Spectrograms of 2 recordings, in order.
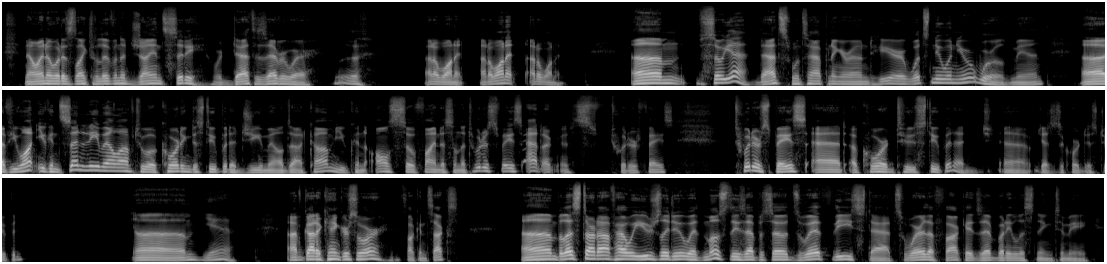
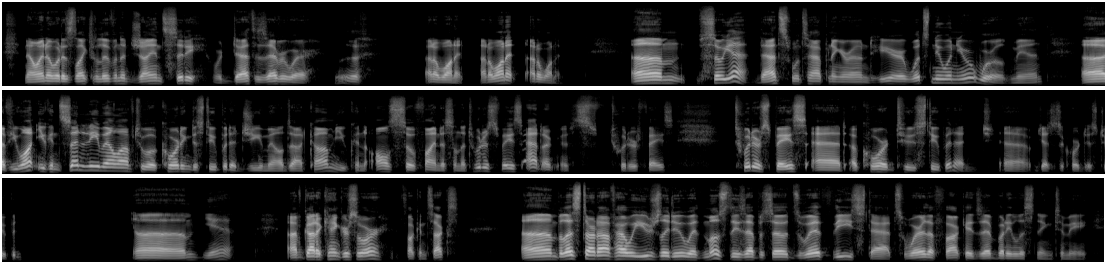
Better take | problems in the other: first | thin; somewhat; fading below 350 Hz

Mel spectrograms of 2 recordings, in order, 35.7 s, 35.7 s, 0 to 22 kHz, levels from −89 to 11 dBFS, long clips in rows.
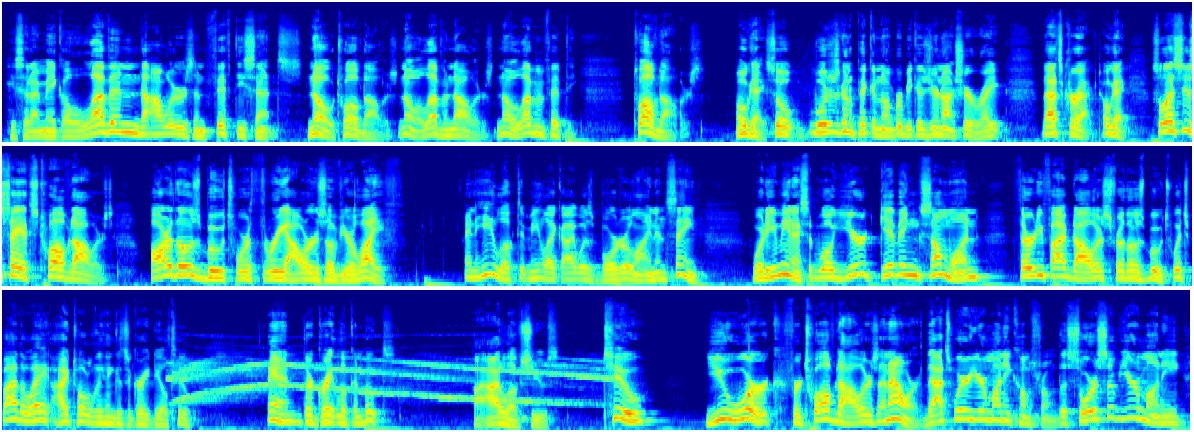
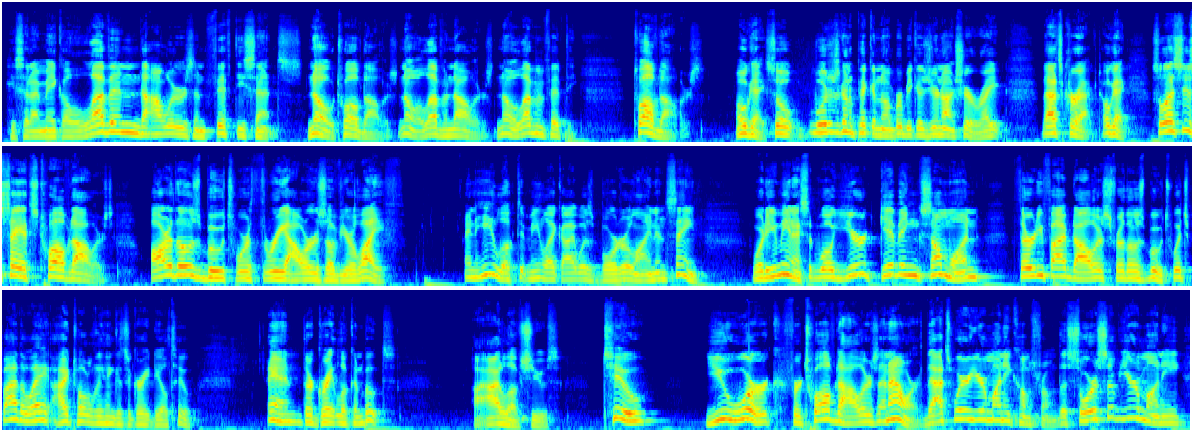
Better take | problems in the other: second | siren; faint; from 25 to 30 s; peak 10 dB below the speech

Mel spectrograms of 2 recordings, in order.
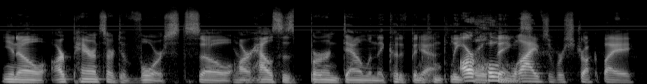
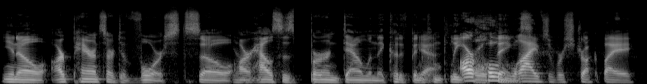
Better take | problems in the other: second | high-pitched whine; faint; throughout; 6 kHz, 30 dB below the speech

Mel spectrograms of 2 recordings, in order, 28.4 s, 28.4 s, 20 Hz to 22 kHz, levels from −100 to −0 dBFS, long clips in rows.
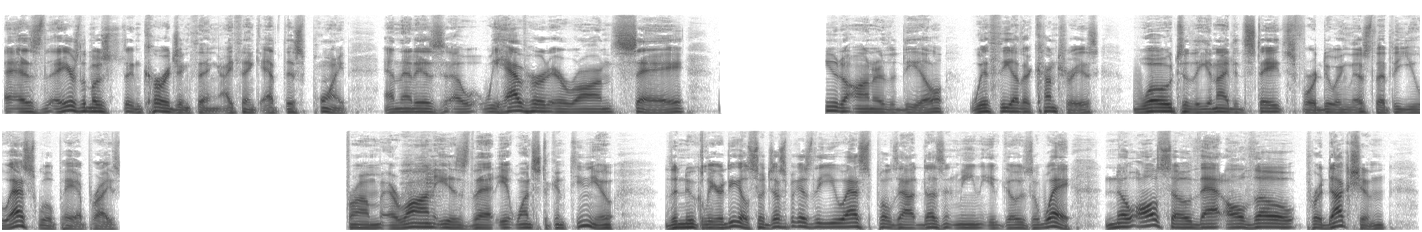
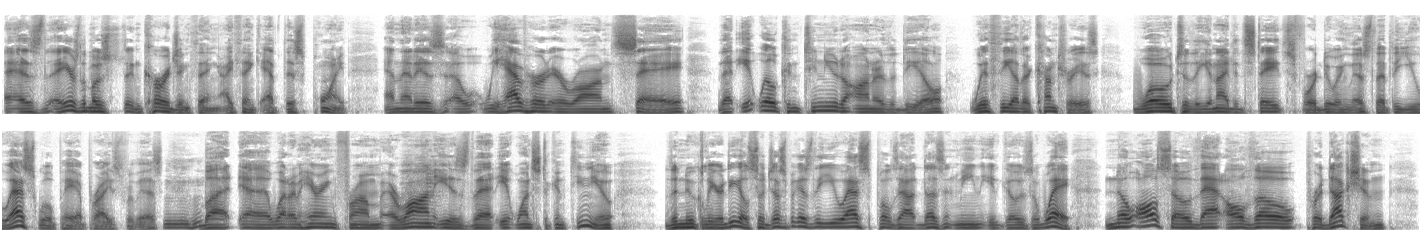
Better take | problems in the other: second | audio cutting out; at 7 s for 1 s and at 15 s for 2.5 s

